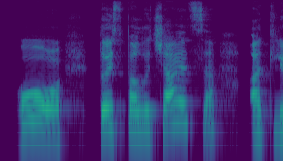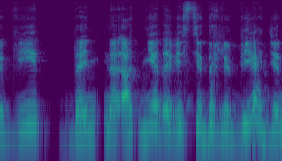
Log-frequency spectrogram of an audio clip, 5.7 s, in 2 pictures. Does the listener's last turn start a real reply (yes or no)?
yes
